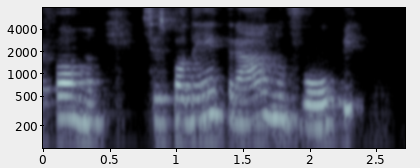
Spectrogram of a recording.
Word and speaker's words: VOLP: O dicionário, não é dicionário não, é VOPE, que é o vocabulário VOPE, ortográfico, vocabulário ortográfico da língua portuguesa, tá? Anotem aí, se escreve VOLP, depois vocês podem pesquisar.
